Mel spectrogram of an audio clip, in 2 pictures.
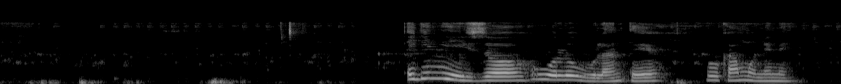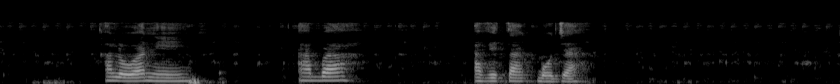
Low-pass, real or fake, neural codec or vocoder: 7.2 kHz; real; none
